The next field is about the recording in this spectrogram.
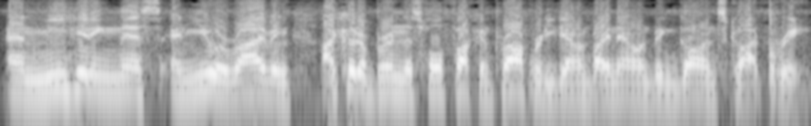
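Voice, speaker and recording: Middle-aged man, high voice, angry, emphatic, heavy swearing. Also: steady tone, a little fast, dry recording, poor audio. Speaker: van-dwelling vlogger. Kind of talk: agitated venting to a police officer. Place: outdoors at a rural property.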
